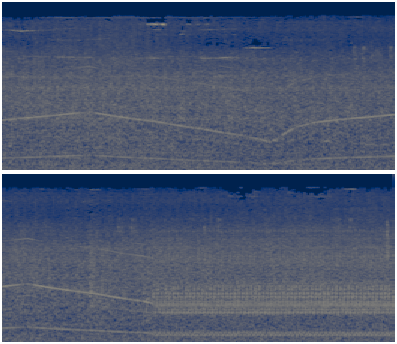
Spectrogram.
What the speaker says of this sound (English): Okay, so the ambulance is just around the corner.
